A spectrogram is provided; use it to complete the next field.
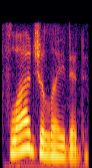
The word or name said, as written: flagellated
